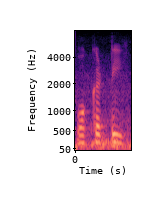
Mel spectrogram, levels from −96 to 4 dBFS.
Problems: constant background noise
